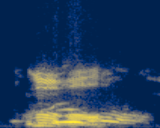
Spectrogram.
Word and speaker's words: Louisville: You say it wrong. Louisville.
